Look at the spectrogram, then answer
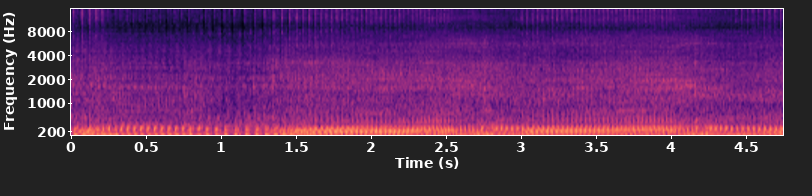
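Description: A 1988 Yamaha Big Bear 350 four-wheeler's engine runs loud and close, with a brief rev near the start before it settles into a steady rough drone with rattling.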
